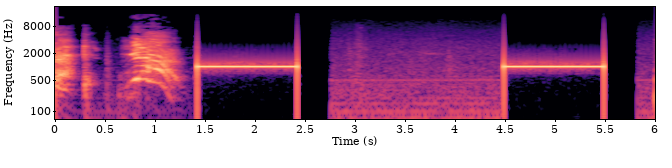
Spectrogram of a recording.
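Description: Two edited-in electronic bleep tones, each a steady single pitch lasting about a second, the second coming about two seconds after the first ends, of the kind dubbed over outtakes to censor words. A short burst of a man's voice comes just before the first bleep.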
